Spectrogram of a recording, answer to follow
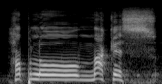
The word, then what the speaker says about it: Hoplomachus: And today we are going to do a review of Haplo Makus Remastered. That's exactly how you say it. And I'm confident pronunciation.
